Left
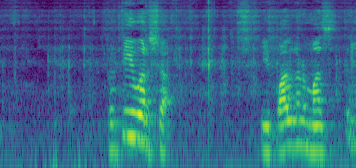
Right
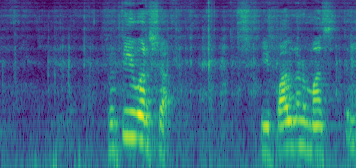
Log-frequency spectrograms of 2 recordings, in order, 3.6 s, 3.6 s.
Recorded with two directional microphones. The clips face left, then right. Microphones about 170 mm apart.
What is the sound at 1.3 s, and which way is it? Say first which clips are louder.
Speech: right 2 dB; 10° right (ahead or behind).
